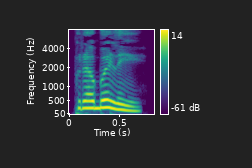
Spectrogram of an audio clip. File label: "ಪ್ರಬಲಿ", kannada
